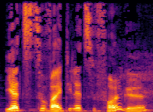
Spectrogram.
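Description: A man's voice: fairly high pitch, animated, slow pace, husky, dry recording. A man hosting a podcast in a casual, chatty way, feeling for his words as he goes. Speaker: podcast host and producer.

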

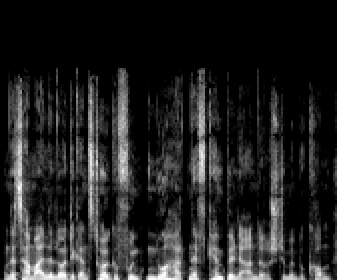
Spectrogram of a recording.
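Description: A man's voice: a little high, racing, darkish tone, no echo, clean studio sound. A man interviewing in a casual, chatty way, rambling and often repeating phrases as he circles back. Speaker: podcast interviewer.

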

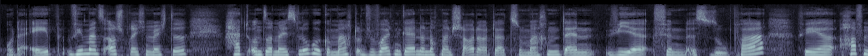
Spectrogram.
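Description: A woman's voice: mid-range voice, a little mellow. Chatty young woman hosting a podcast. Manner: chatty, many fillers, quick asides. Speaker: podcast co-host. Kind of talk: casual podcast chat.

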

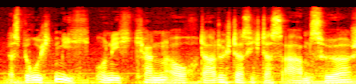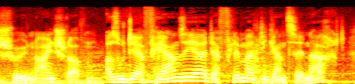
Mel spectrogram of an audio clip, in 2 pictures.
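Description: A man in his early fifties gives casual interview answers. His voice is on the low side, and he talks in the everyday way of a fan describing a hobby. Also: normal speed. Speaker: interviewed radio play fan.

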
